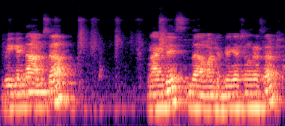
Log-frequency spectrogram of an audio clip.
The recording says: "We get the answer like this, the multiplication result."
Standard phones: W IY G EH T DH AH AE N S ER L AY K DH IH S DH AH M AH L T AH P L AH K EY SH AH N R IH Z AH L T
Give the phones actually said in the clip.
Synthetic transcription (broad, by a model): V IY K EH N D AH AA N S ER N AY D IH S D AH M AH L T AH P L AH K EY SH AH N R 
